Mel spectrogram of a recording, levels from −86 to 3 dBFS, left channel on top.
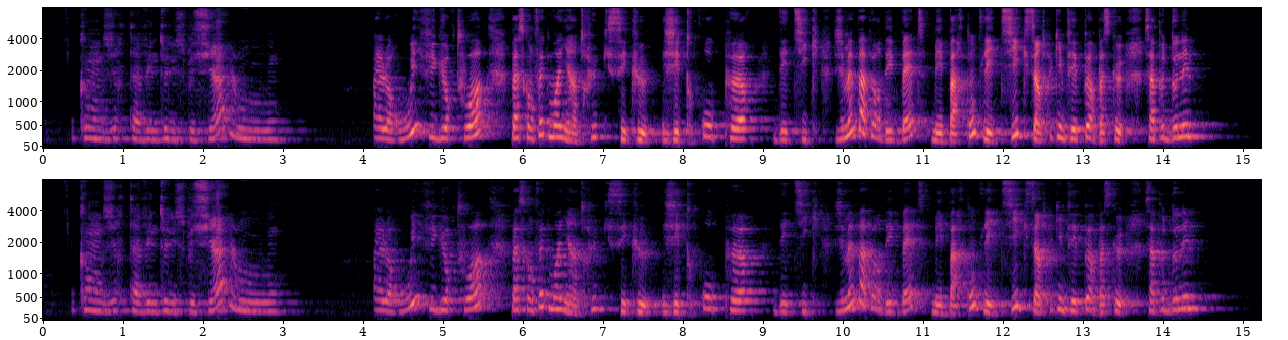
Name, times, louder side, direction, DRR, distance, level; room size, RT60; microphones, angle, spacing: voice 1, 0.5-3.0, right 1 dB, 10° right, 0.8 m, -36 dB
voice 2, 4.1-8.9 9.2-14.4, left 5 dB, 40° left, 0.4 m, -29 dB
14.0 x 5.1 x 4.4 m
head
